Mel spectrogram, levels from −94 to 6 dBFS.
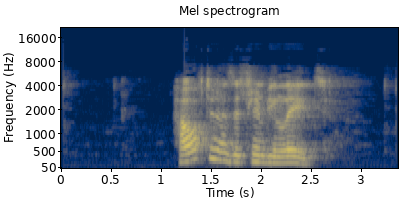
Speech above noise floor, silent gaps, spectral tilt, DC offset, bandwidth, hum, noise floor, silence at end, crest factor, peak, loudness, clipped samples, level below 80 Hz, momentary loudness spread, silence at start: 47 dB; none; -4 dB/octave; under 0.1%; 7.8 kHz; none; -65 dBFS; 0.65 s; 22 dB; 0 dBFS; -18 LUFS; under 0.1%; -70 dBFS; 14 LU; 1.15 s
